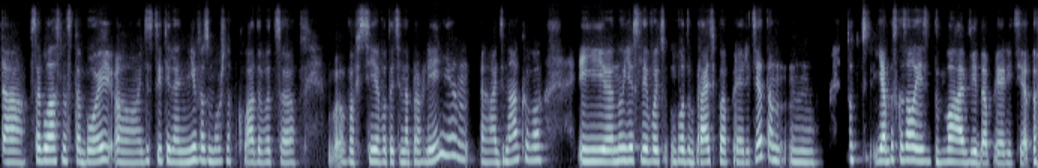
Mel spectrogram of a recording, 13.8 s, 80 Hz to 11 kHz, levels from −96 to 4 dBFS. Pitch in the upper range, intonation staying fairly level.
Yes: high, 220 Hz; narrow, 2.0 semitones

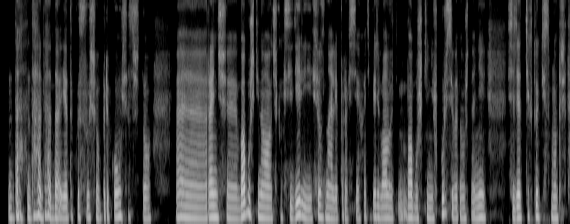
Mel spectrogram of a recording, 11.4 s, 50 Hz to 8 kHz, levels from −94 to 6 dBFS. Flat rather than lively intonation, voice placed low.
No: narrow, 1.8 semitones; medium, 150 Hz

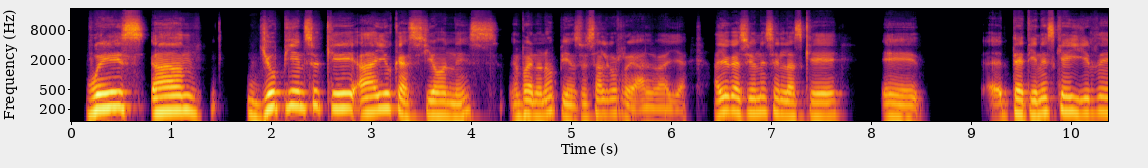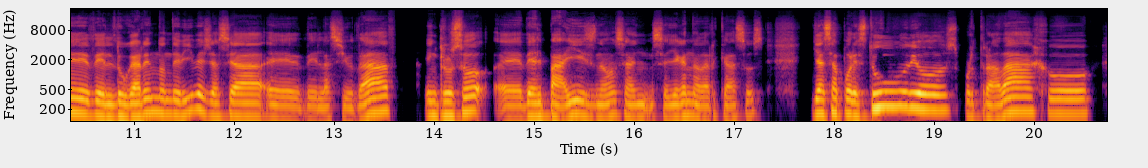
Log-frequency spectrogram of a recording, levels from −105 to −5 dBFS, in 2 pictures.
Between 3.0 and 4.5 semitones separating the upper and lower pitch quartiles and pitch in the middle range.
No: average, 5.0 semitones; medium, 150 Hz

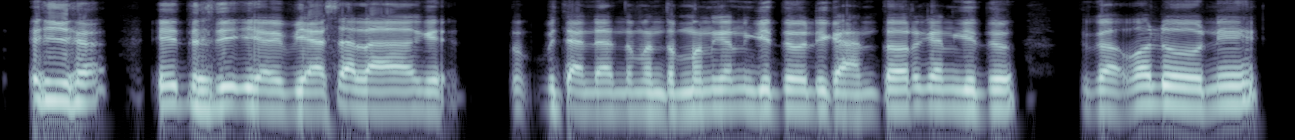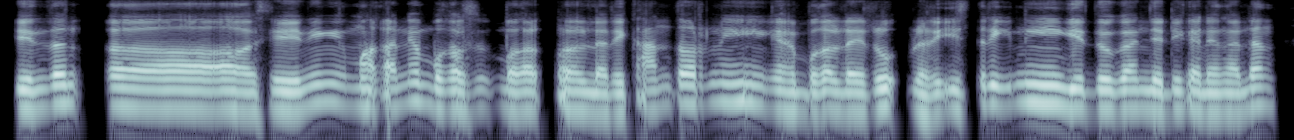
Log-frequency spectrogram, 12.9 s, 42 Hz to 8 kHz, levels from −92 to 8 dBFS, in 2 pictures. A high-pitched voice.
No: medium, 140 Hz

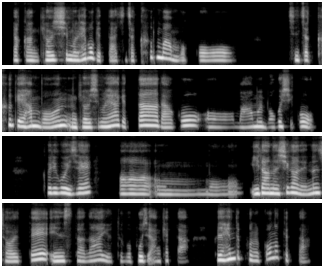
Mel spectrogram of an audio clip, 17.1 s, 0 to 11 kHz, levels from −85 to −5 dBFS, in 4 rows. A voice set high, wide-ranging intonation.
No: high, 195 Hz; average, 4.4 semitones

